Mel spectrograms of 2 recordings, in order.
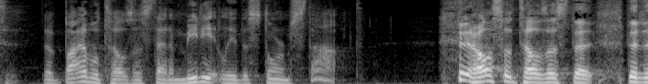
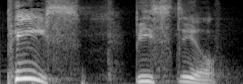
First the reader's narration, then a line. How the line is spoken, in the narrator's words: Jesus sternly stands up … he says to the storm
